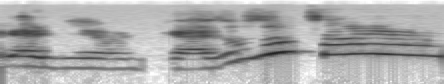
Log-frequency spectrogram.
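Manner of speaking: acted tipsy, boozy drunk voice. Retelling what a drunk Aria said at the back of the room, imitating drunk Aria. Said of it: "She's like".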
